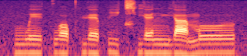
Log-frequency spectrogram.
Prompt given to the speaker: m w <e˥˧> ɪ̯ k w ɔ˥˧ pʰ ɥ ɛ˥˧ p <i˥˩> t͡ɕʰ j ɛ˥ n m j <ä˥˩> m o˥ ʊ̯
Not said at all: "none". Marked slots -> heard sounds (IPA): e˥˧, i˥˩, ä˥˩

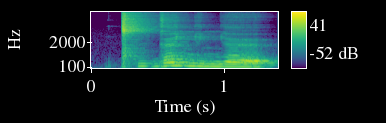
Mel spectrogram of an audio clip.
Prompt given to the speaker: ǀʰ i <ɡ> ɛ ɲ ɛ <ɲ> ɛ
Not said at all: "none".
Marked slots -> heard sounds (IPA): ɡ, ɲ

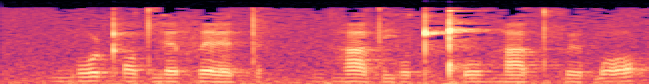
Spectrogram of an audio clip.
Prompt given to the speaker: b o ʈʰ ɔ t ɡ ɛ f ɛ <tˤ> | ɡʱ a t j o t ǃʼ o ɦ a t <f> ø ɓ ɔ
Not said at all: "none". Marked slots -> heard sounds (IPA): t, f

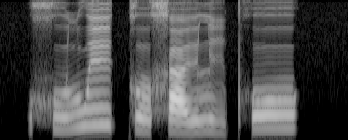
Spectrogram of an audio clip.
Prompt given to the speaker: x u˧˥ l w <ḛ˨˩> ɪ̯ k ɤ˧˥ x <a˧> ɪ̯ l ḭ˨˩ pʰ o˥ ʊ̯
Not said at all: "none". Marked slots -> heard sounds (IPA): e˥, a˧˥

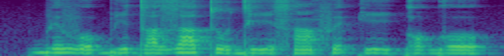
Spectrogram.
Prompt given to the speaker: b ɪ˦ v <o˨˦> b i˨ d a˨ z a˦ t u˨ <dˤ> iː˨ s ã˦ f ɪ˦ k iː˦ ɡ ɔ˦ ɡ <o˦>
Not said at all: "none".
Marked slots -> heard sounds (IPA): o˨, d, o˦

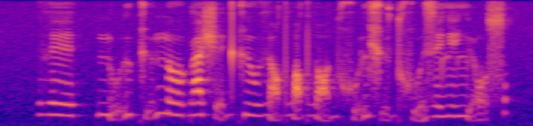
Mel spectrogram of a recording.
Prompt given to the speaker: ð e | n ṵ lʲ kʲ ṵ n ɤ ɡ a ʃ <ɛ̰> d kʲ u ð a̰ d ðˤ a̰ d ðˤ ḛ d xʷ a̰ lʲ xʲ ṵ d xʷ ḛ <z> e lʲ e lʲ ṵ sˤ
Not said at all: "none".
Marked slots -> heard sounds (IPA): ḛ, z

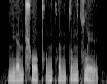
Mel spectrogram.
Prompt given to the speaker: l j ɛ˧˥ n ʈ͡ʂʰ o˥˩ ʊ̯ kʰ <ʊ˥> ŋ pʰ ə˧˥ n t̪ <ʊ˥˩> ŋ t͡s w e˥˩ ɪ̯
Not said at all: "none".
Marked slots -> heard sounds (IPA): ʊ˧˥, ʊ˥

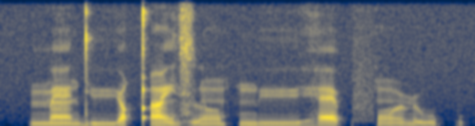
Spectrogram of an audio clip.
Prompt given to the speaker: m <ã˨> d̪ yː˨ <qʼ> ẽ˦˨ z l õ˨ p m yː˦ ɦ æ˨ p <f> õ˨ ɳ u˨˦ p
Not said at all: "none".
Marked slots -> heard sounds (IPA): æ̃˨, qʼ, f

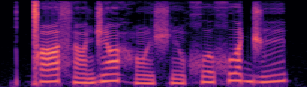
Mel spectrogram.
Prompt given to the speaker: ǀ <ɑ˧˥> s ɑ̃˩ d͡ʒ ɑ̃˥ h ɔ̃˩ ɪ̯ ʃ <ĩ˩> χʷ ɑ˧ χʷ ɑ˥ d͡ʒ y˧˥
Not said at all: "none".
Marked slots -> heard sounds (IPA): ɑ˧˥, ĩ˩

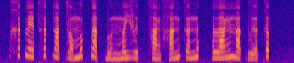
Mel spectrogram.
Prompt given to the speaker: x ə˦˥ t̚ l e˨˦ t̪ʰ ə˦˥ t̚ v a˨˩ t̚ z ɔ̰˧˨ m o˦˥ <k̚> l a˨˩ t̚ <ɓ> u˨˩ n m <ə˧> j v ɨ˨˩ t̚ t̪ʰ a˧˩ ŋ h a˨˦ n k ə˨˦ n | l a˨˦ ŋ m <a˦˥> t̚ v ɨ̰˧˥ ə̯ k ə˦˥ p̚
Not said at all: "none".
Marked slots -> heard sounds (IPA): k̚, ɓ, ə˧, a˨˩

